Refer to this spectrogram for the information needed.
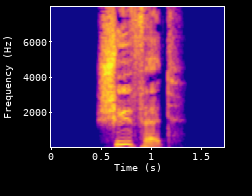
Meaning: second-person plural subjunctive I of schaffen
- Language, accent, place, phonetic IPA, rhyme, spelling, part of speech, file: German, Germany, Berlin, [ˈʃyːfət], -yːfət, schüfet, verb, De-schüfet.ogg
